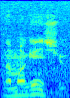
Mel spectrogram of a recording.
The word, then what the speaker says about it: 生原酒: Cách phát âm đúng của "namagenshu" là "NAMAGENSHU" hay "KIGENSHU"? Từ này được phát âm là "NAMAGENSHU".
